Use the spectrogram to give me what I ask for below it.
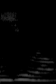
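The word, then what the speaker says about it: Xero: And it's called Zero. And you spell it X O.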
